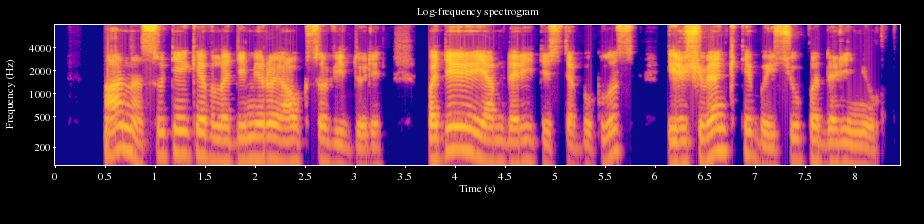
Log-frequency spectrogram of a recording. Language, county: Lithuanian, Vilnius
